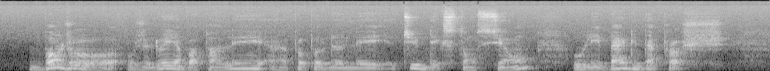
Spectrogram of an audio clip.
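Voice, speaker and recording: A man with a non-native accent speaks at a very slow pace in a medium pitch. His intonation is lively, and there is noticeable background noise. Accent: foreign accent in French. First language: English (speaking French). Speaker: photography teacher. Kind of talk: tutorial. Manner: halting, many hesitations.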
